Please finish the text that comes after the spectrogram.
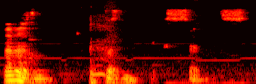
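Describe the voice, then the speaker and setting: A man's voice: a little high, wildly swooping pitch, measured pace, vocal fry. A man with a Filipino accent giving casual, chatty and reactive commentary on a game livestream, switching between languages. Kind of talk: casual live gameplay commentary. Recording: dull lo-fi stream audio. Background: game music.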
